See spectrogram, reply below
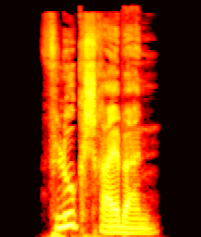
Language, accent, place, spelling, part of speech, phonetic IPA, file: German, Germany, Berlin, Flugschreibern, noun, [ˈfluːkˌʃʁaɪ̯bɐn], De-Flugschreibern.ogg
- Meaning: dative plural of Flugschreiber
